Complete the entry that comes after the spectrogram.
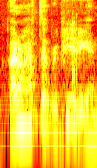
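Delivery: ordinary talk, nothing marked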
